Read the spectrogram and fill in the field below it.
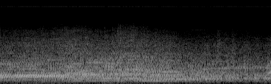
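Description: Race cars on a short oval track during the final laps of a night race give a continuous loud engine roar that holds steady and fades a little at the end, with no commentary over it.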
